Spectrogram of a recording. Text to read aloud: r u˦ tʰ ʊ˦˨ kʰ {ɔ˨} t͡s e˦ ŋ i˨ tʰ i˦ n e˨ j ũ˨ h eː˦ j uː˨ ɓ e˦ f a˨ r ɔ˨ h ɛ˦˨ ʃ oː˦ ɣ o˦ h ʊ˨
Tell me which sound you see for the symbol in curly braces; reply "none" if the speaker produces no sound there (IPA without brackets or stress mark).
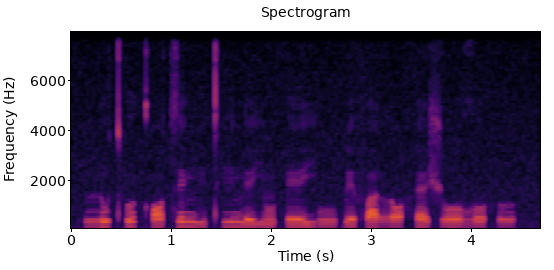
ɔ˨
